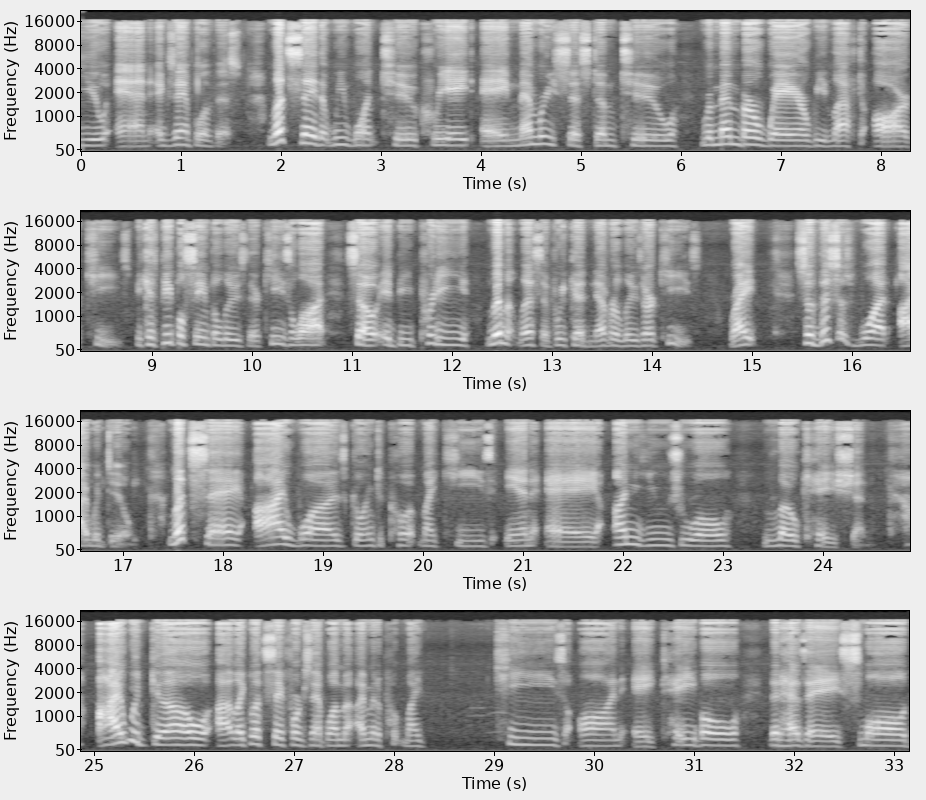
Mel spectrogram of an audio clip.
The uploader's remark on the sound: Sorry about the audio quality , I recorded this podcast (while being rained on). In a park at the border of Panama and France.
